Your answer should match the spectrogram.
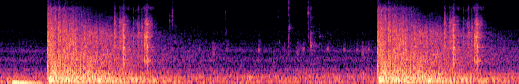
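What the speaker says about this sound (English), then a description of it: "if he keeps shooting, we might be able to hit him on the reloads" Enemy gunfire in the video game Vampire the Masquerade: Bloodlines, two loud bursts of shots separated by a quieter stretch with a few faint clicks and taps, heard alone with no talking.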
